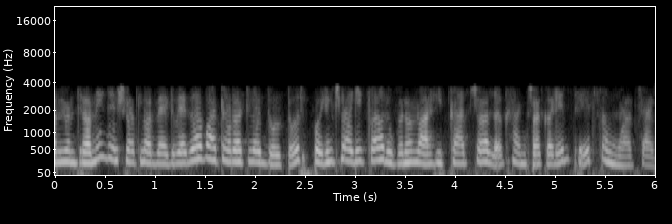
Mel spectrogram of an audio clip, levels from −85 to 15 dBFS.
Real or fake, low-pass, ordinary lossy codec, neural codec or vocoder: fake; 3.6 kHz; none; codec, 24 kHz, 1.5 kbps, HILCodec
